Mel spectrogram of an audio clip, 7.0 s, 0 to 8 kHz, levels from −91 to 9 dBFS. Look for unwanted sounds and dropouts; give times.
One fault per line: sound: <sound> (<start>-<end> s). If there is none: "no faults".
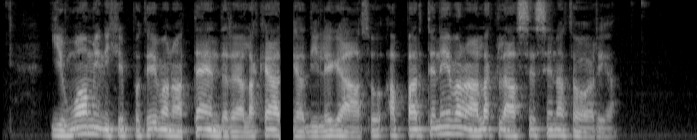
sound: dropout (2.8-2.9 s)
